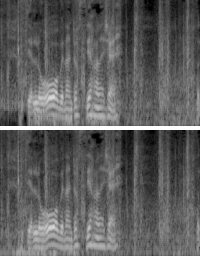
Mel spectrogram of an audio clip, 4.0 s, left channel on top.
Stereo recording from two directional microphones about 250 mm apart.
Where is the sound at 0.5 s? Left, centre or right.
Centre.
